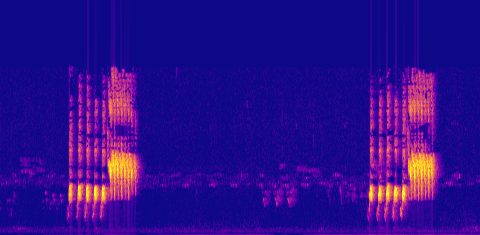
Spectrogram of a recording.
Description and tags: Wild sound of a chickadee with other birds and crickets in the background.
crickets, bird, field-recording, birds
